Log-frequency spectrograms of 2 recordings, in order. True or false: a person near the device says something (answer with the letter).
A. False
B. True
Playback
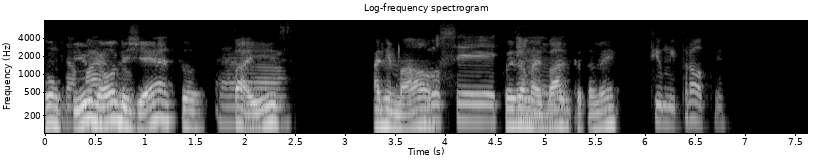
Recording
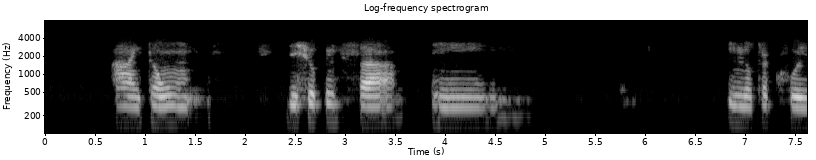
B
